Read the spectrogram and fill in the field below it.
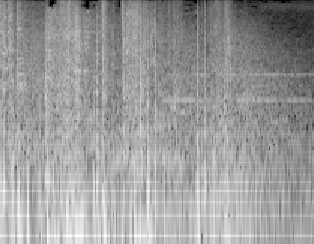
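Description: Weapon fire in Apex Legends, a dense burst of loud, close shots in the first half that fades into a decaying tail.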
